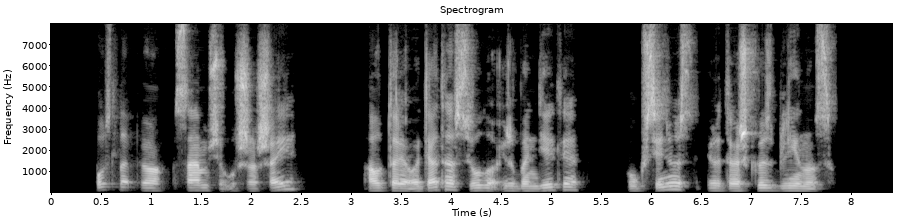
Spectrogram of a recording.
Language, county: Lithuanian, Vilnius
